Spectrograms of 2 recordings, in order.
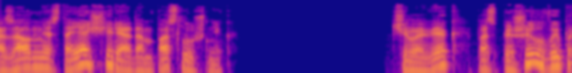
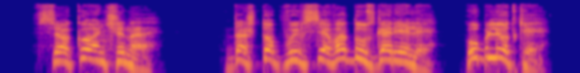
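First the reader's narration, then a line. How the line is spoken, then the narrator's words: Full-throated yell. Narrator (Russian): Заорал я во все горло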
